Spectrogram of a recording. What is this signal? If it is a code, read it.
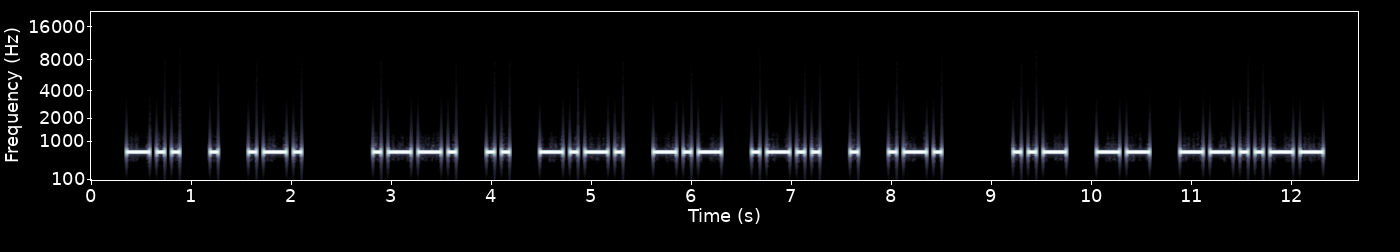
Morse code, heard as a keyed tone, about 16 wpm, spaced as for 14 wpm, 680 Hz. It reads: DER PICKLER UM,
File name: Morsekurs / Witze / Witz 19 Dezember 2023 70 F80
